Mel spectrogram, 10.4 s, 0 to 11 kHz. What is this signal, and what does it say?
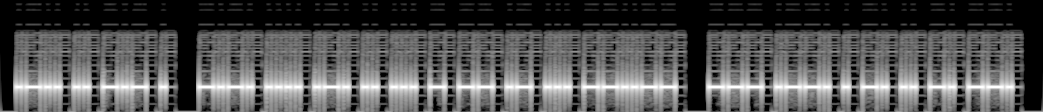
Morse code, heard as a keyed tone, about 25 wpm, 750 Hz. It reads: LIKE CHRISTMAS, OPENING
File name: cwa / W1AW-Level3 / 25WPM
